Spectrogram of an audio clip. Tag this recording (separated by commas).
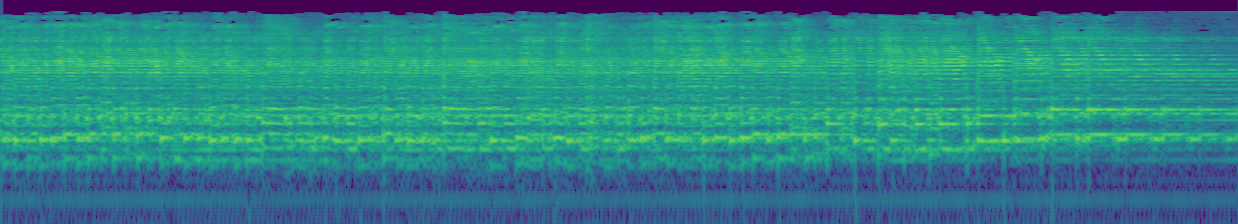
playing sitar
